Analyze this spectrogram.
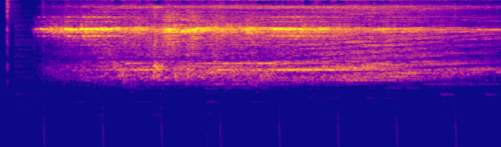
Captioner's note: lock generating sound effect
